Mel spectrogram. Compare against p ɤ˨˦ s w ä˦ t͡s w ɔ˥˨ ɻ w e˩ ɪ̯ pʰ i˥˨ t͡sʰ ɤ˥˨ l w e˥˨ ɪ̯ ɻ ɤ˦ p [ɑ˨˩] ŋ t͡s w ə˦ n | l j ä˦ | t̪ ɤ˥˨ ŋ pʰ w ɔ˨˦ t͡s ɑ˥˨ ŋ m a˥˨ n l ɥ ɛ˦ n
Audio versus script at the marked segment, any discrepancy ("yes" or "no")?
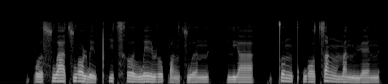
no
